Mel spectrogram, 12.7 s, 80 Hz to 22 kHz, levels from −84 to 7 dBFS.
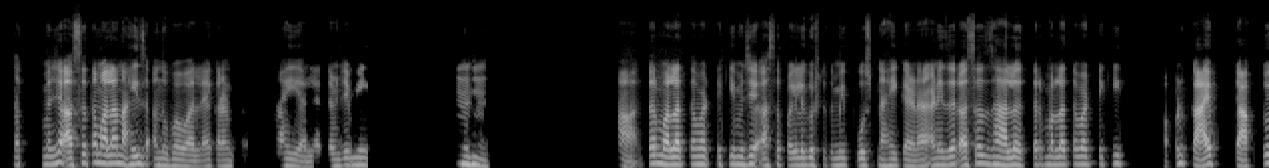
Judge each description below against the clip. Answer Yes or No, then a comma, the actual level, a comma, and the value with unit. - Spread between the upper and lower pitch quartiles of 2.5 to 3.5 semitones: Yes, average, 3.2 semitones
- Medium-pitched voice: Yes, medium, 170 Hz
